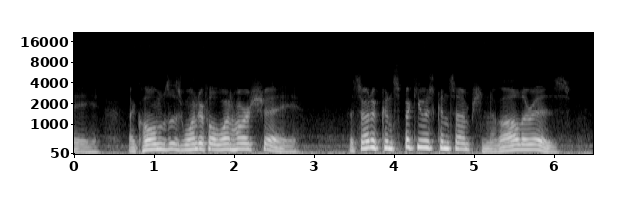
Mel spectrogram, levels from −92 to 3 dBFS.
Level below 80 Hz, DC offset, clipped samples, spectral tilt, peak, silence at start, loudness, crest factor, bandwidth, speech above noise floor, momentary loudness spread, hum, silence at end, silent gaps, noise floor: -40 dBFS; under 0.1%; under 0.1%; -14.5 dB/octave; -4 dBFS; 0 s; -19 LUFS; 14 dB; 3.2 kHz; 22 dB; 14 LU; none; 0.05 s; none; -40 dBFS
